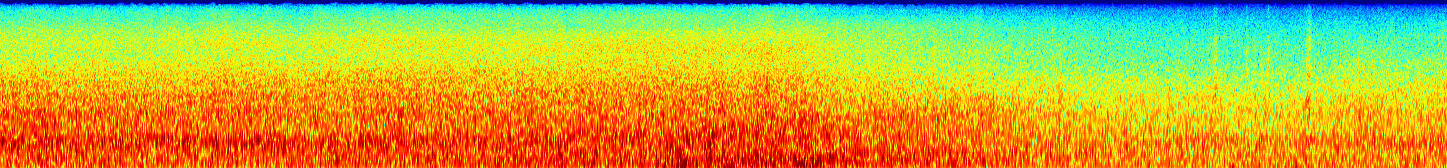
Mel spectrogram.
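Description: Breaking surf and rushing whitewater, a steady wash of noise that swells slightly around the middle and eases off toward the end.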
